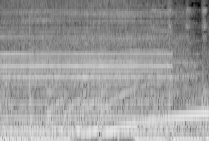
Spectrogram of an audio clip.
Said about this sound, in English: you hear it? The cops is coming to get ya, get ya, get ya. Siren, it coming.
